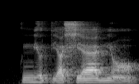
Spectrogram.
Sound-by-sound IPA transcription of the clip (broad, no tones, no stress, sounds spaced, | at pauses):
mʲ ʊ pʲ ɑ xʲ æ mʲ ɔ̃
